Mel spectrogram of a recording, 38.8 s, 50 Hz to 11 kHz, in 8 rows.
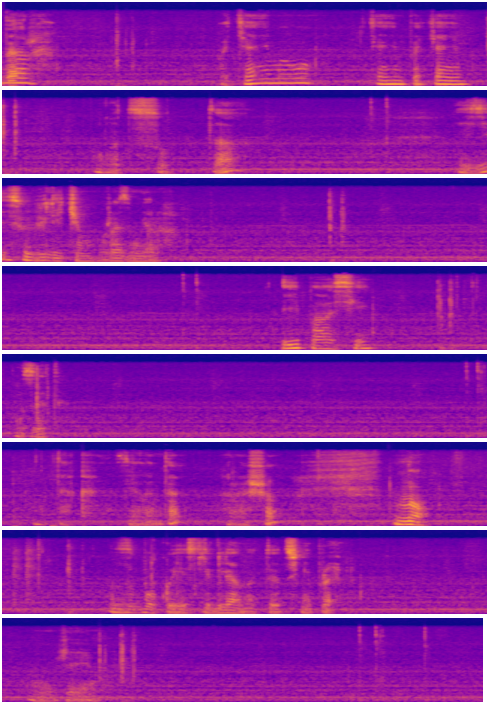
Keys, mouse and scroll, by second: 0.9 KP_1, 24.5-25.0 scroll up 1, 25.0-25.6 scroll up 5, 25.6-28.6 middle drag, 29.5 KP_1, 37.9-38.7 middle drag.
